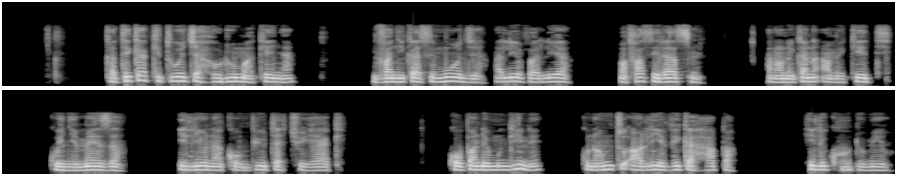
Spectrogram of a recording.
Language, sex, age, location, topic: Swahili, male, 25-35, Nakuru, government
